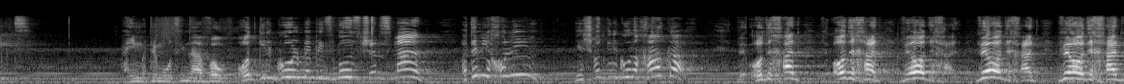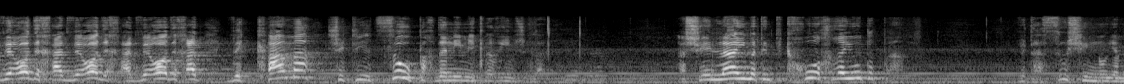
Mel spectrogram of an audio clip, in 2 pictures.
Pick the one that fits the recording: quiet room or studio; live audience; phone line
live audience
